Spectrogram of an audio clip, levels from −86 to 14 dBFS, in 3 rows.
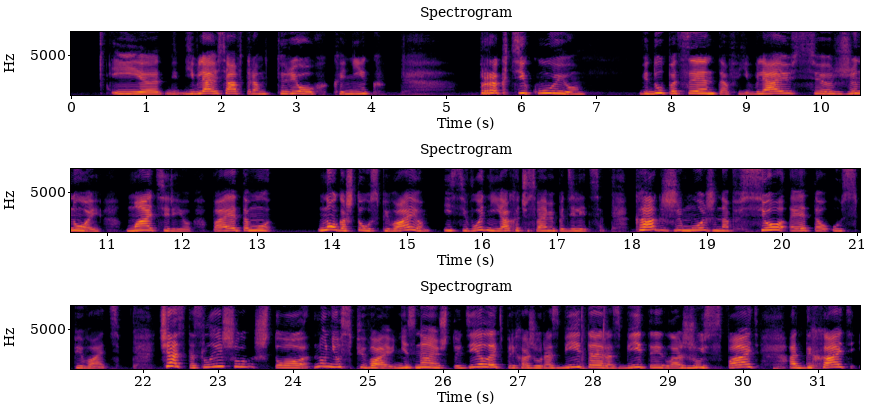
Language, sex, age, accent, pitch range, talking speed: Russian, female, 20-39, native, 220-270 Hz, 85 wpm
